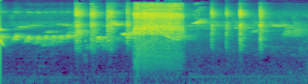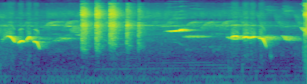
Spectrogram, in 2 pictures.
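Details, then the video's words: White-rumped shama from Aceh singing actively: a varied run of clear whistled phrases, some slurred and dipping, broken by rapid ticking rattles and a harsh broad burst, with short pauses between phrases. "MURAI BATU GACOR ACEH"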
